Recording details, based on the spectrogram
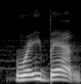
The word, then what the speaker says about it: Ray-Ban: Ray-Ban 当做一个 hyphen，发音就跟中文的雷朋有点相近啊。 Ray 发 Ray 的音，Ban。当中这个 a 有的人发 a，有人发蝴蝶音 a 啊，可以发是什么？Robin。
